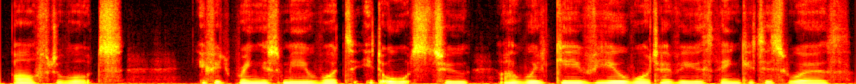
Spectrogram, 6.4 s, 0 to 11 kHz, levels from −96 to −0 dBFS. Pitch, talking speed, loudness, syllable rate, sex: 180 Hz, 170 wpm, -16 LUFS, 4.5 syllables/s, female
